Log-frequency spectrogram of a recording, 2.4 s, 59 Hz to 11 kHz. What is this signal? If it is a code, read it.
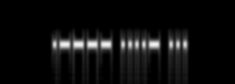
Morse code, heard as a keyed tone, about 36 wpm, 700 Hz. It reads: 14S
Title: Three Challenging Letter-Number Combinations 35wpm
